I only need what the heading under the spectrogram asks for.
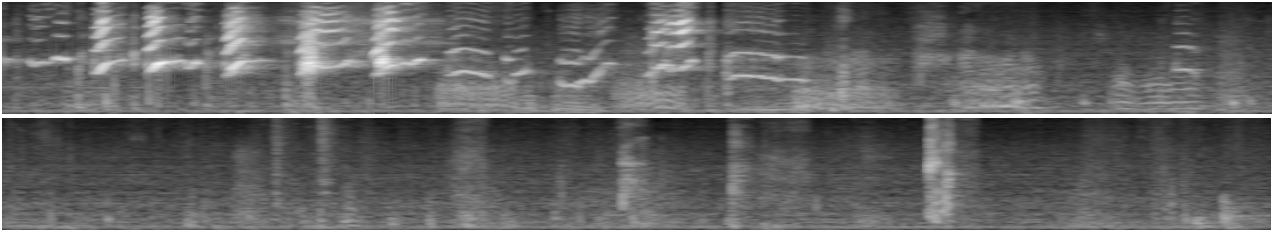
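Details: Blenheim Cavalier King Charles Spaniel puppies, a litter of five born at New Year's, moving into a bigger pen. A burst of shrill, harmonic yips and squeals opens the clip, followed by softer whimpers and scattered faint clicks and taps.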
